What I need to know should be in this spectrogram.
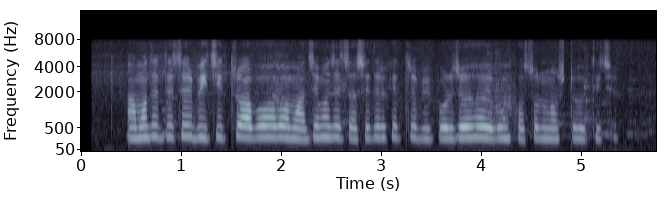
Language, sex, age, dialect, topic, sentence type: Bengali, female, 18-24, Western, agriculture, statement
